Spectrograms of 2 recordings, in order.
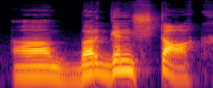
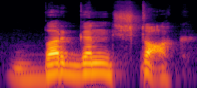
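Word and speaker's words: Bürgenstock: यहां एक तफरीही मुकाम है जिसको कहते हैं बर्गन स्टॉक बर्गन स्टॉक स्पेलिंग बड़े अजीबोगरीब बी यू आर जी एन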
